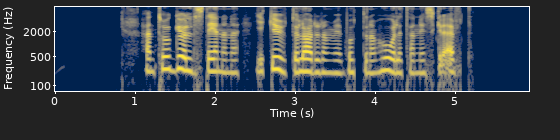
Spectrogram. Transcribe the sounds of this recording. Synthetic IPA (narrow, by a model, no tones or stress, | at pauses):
hant̪ʰuːɡːɵld̪st̪eːnaɳa | jɪkːʉ̟ːt̪ɔlɑːd̪əd̪ɔmɪbɔt̪ːənavɦoːlət̪hanːʏskɾɛ̰ːft̪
